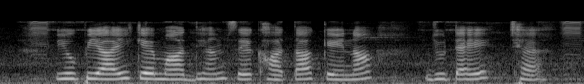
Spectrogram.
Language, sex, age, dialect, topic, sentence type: Maithili, female, 18-24, Angika, banking, question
